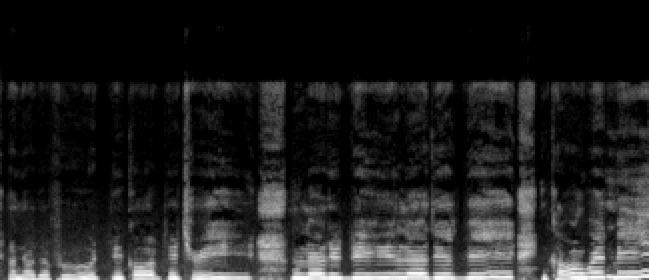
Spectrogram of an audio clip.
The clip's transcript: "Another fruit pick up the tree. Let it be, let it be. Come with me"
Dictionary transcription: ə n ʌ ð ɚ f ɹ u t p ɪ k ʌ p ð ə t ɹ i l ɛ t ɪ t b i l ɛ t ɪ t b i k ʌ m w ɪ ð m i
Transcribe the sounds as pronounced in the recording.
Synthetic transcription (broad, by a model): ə n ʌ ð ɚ f u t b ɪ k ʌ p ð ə t ɹ i l ɛ t ɪ t b i l ɛ t ɪ t b i k ʌ m w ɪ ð m i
